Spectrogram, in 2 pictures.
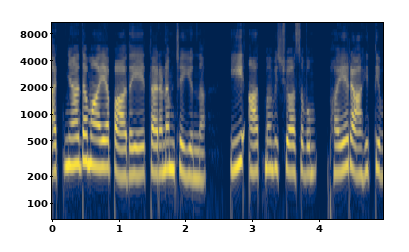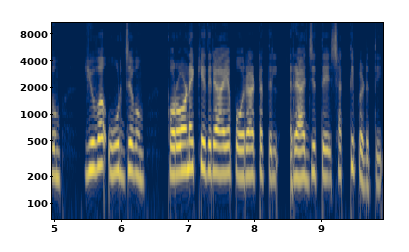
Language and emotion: Malayalam, neutral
